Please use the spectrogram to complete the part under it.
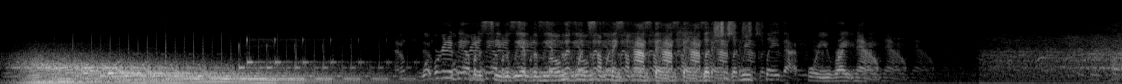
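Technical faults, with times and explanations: No faults heard; the sound carries the expected character of a wideband call path, with nothing above 8 kHz, which fits G.722 at 64 kbps.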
